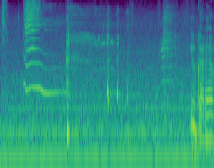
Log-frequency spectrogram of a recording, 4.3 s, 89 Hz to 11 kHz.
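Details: RagaMuffin kittens of the Shrek litter, 10½ weeks old, indoors: a thin, high, drawn-out kitten meow near the start, more short mews toward the end, with a woman's voice and a constant low electrical hum.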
